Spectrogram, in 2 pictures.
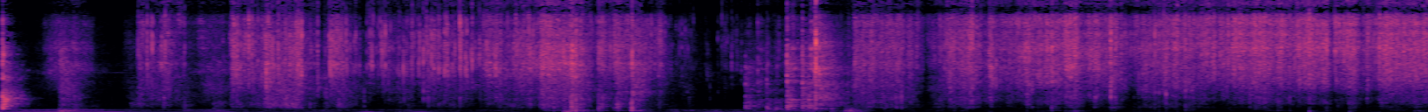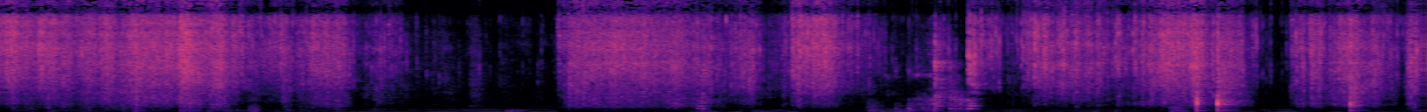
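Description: Plastic packaging being handled: the thin plastic of a courier mailer and the wrap inside it crinkling and rustling in uneven bursts, with short pauses, including one of about two seconds.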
